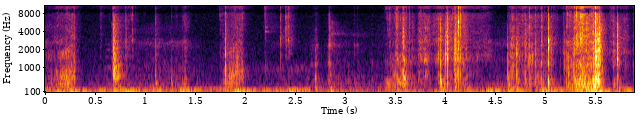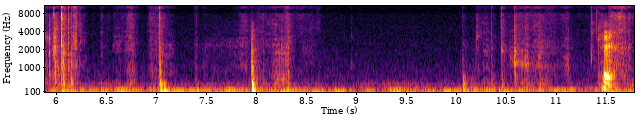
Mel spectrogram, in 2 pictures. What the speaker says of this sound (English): I'm going to take this tape off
